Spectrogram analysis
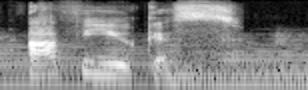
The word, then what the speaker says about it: Ophiuchus: pronunciation. It's Ophiuchus.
